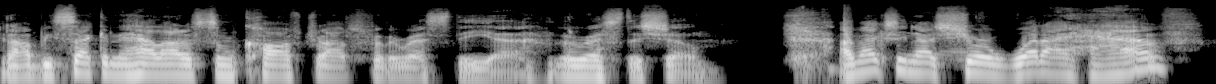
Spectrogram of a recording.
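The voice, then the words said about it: Slightly sick, off-sounding voice. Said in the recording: “I am a little sick today, so I apologize if my voice is a little off”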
